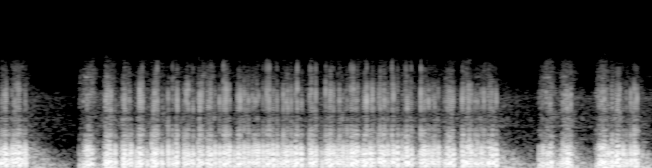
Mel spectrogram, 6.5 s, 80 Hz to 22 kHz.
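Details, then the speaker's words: 1988 Holden VL SV88, Rochester Quadrajet, rear muffler pulled off: a rough, stumbling run with an uneven beat and dropouts. It runs badly rich, with fuel smell and reluctance to start, as suspected dirt under the needle and seat floods the carby. "Definitely running rich big time. What's going on there?"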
